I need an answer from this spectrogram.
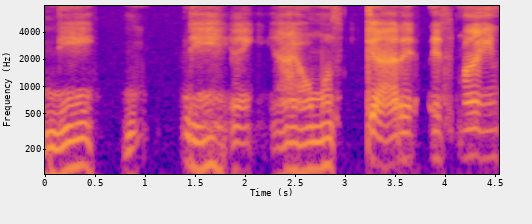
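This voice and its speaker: Using a raspy put-on character voice at medium pitch, a man speaks at a very slow pace. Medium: voice reel. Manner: cocky, aggressive.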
